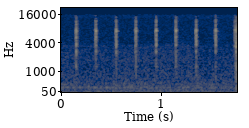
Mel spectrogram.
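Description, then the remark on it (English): A countdown timer clock ticks steadily through a 10-second countdown, about five crisp, evenly spaced ticks per second, bright, with no voices over it. “10 seconds on the clock, my friend.”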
